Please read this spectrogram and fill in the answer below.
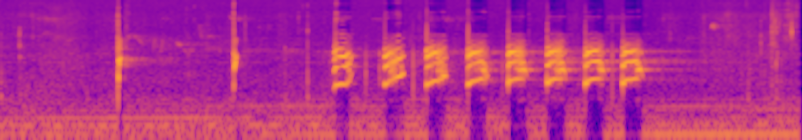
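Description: Diaphragm mouth turkey call blown in a run of about eight hen yelps, roughly two a second, each note breaking from high to low.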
